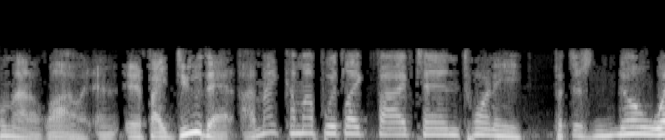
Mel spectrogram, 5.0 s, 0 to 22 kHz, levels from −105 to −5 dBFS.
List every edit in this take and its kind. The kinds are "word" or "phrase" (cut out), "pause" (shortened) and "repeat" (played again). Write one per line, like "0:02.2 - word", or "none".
none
